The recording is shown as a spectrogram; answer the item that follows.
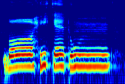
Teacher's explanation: الالف مفخمه لان الالف تتبع ما قبلها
